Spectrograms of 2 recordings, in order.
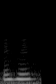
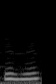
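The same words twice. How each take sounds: The two takes are said the same way.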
